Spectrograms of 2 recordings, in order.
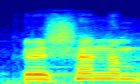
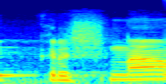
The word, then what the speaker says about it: कृष्ण: लाल की जय बंधुओं कई लोग इस नाम को अशुद्ध बोलते हैं कई लोग कृष्ण बोलते हैं, कई लोग कृष्ण बोलते हैं। कोई कृष्णा बोलता है। भगवान का नाम शुद्ध उच्चारण करो। नाम क्या है? कृष्ण।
